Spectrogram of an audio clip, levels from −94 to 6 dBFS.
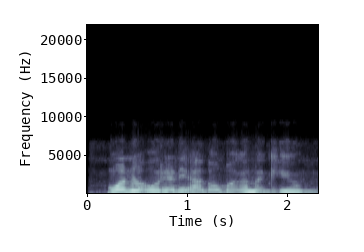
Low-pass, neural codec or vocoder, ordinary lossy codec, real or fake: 7.2 kHz; codec, 16 kHz, 4 kbps, FreqCodec, larger model; Opus, 16 kbps; fake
